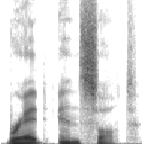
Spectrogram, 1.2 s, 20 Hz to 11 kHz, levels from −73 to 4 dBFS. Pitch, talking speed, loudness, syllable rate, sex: 110 Hz, 150 wpm, -17 LUFS, 3.0 syllables/s, male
